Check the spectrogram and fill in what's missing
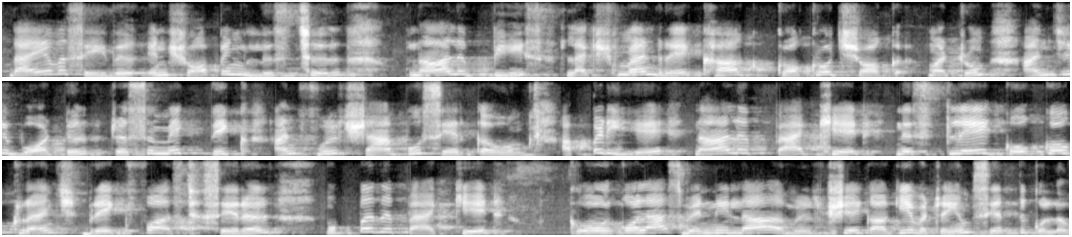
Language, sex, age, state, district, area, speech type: Tamil, female, 30-45, Tamil Nadu, Cuddalore, rural, read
